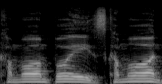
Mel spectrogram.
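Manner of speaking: nervous, tense, anxious, on edge. Watching a match live, nervous and tense. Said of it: "the nervous I'm feeling for this game".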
